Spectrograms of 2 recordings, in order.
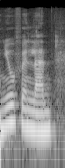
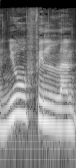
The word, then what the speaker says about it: Newfoundland: Bakit ba binibigkas ko siya na Newfoundland and Labrador? Yun daw po kasi ang gusto nilang marinig Hindi raw po Newfoundland.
